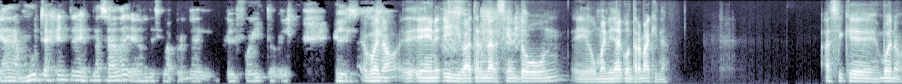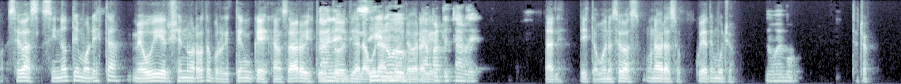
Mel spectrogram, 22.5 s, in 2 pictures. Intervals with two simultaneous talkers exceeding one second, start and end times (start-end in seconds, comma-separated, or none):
15.3-16.8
